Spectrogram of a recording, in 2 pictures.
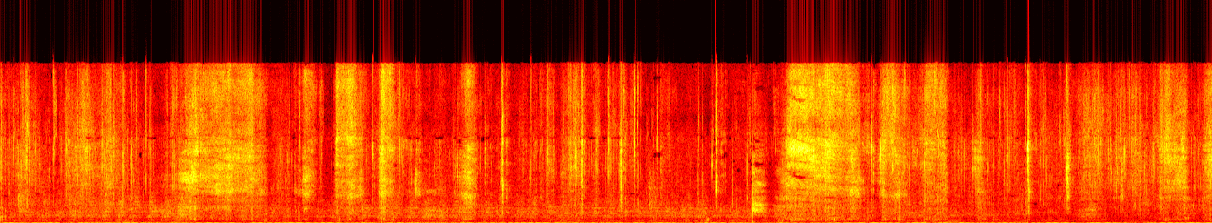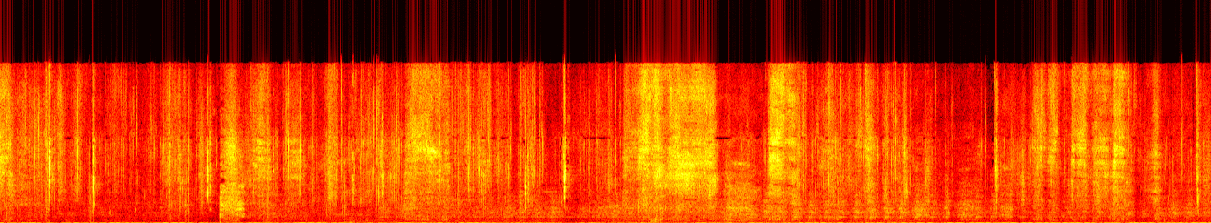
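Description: A young woman chews meat loudly with wet smacking sounds.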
